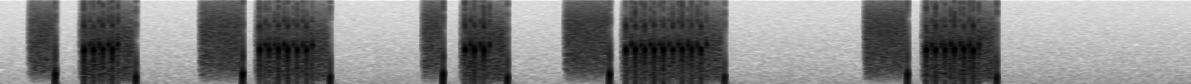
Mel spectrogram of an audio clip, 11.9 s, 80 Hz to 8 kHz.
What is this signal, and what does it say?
Pulse dialling, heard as a rotary dial, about 11 pulses a second. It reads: 4 6 3 9 6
